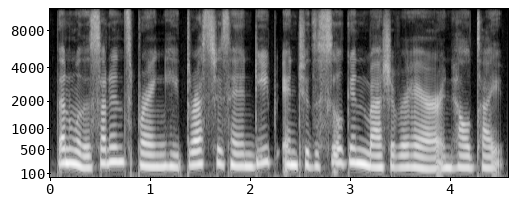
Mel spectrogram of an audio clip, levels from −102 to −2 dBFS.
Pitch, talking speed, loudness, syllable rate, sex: 215 Hz, 260 wpm, -17 LUFS, 5.3 syllables/s, female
